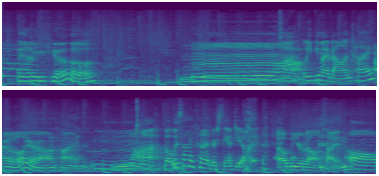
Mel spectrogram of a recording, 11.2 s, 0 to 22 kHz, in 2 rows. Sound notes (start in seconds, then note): 2.4 both make kissing sound; 7.6 both make kissing noises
